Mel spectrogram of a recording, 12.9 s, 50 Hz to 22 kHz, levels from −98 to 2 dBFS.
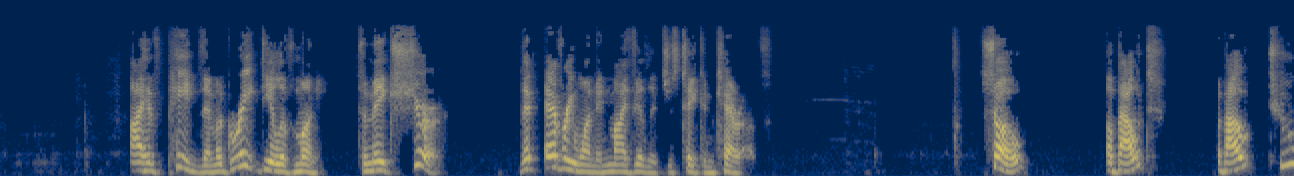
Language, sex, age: English, male, 40-59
